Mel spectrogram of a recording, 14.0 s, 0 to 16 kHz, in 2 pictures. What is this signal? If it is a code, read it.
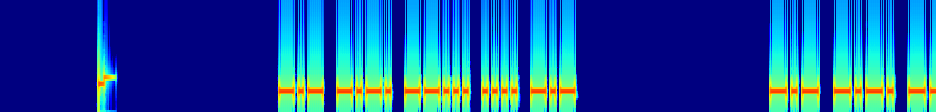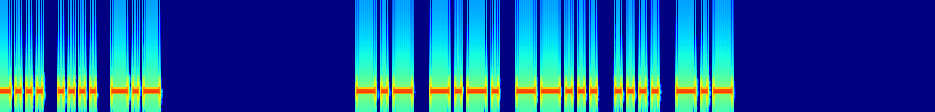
Morse code, heard as a keyed tone, about 30 wpm, 700 Hz. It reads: KC7HK KC7HK KC7HK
